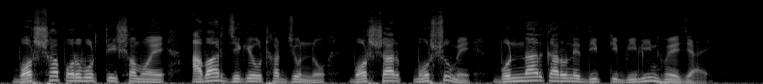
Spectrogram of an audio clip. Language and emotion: Bengali, neutral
